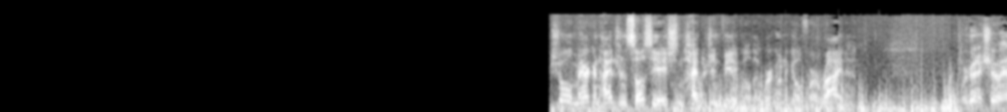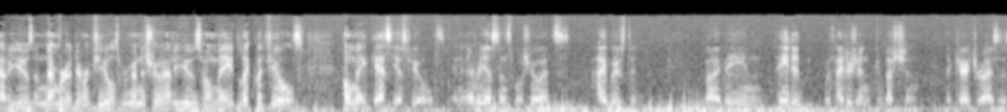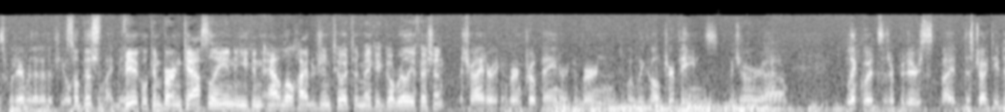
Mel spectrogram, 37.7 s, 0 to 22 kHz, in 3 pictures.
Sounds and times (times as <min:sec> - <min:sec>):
Speech: 0:06.9 - 0:10.8, 0:12.0 - 0:20.6, 0:21.4 - 0:35.1, 0:35.8 - 0:37.7.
